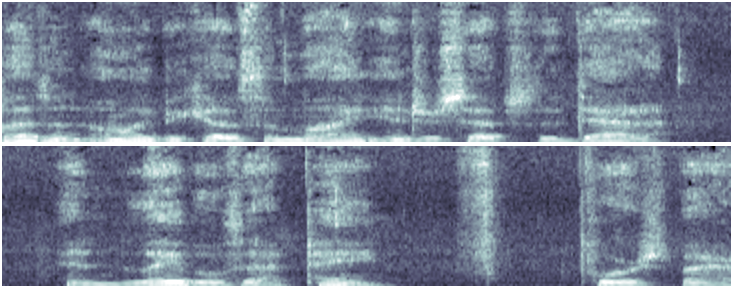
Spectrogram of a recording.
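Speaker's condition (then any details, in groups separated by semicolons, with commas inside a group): Parkinson's; progressing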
